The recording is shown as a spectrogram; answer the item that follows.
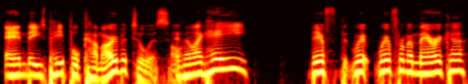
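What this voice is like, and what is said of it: Put-on American accent. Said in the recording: “This accent's a little bit better, but not as good as the last one.”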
